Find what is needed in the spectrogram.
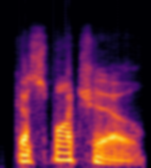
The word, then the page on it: gazpacho: American English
